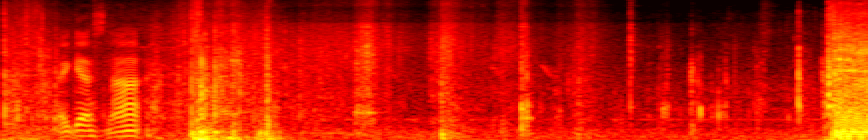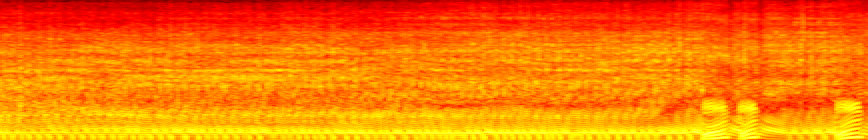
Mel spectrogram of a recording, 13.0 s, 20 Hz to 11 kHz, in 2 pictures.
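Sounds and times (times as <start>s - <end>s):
chainsaw at full throttle: 6.2s - 13.0s.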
